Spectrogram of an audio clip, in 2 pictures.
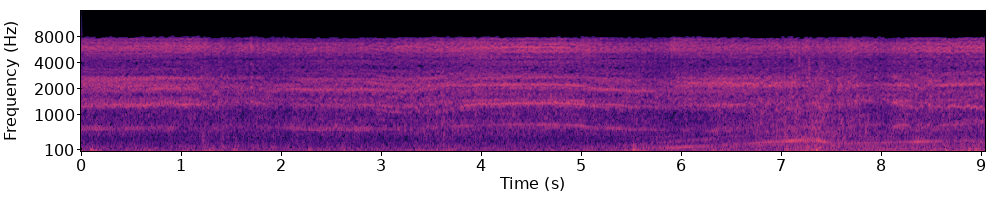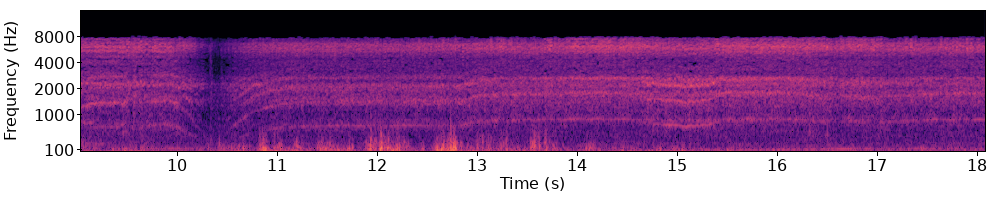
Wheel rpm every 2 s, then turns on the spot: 170, 170, 180, 170, 160, 140, 210, 220, 220.
none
